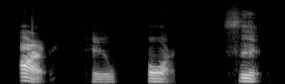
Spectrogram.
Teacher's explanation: Now we go to the falling tone, the fourth tone. They have 2 numbers, 2, 2, 4, 4.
